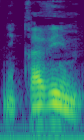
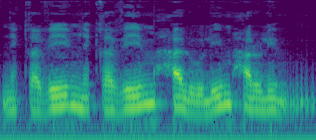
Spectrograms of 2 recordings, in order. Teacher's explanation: Miléra, accent tonique à la fin du mot.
